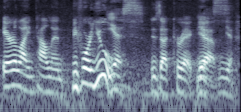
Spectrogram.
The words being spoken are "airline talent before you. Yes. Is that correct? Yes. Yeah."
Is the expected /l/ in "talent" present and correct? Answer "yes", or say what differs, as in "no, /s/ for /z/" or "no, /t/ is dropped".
yes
